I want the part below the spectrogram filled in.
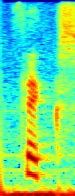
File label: "fix", English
